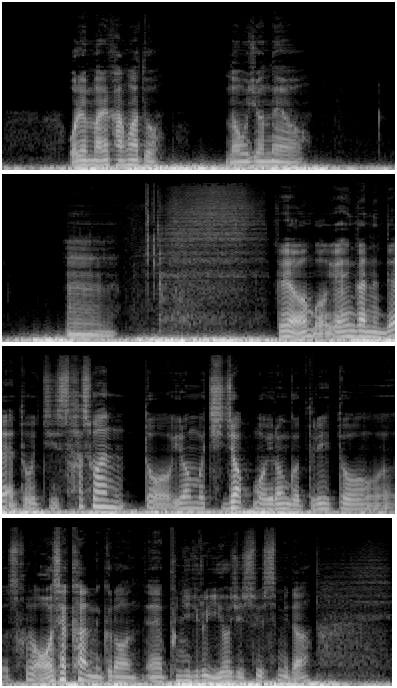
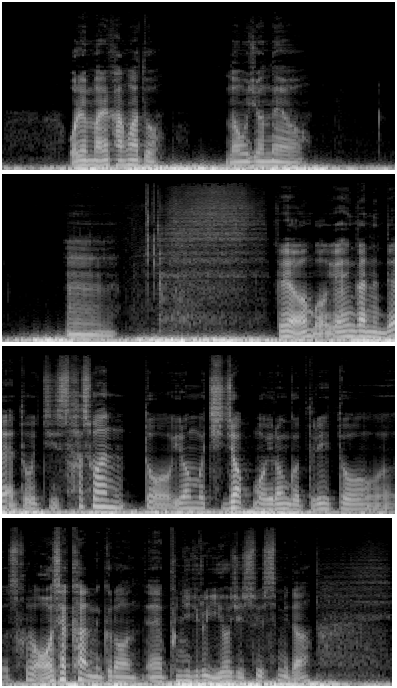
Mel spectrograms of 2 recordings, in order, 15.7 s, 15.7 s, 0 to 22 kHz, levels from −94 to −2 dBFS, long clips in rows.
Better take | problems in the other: neither | low rumble; faint; throughout; 20 dB below the speech; the same in both

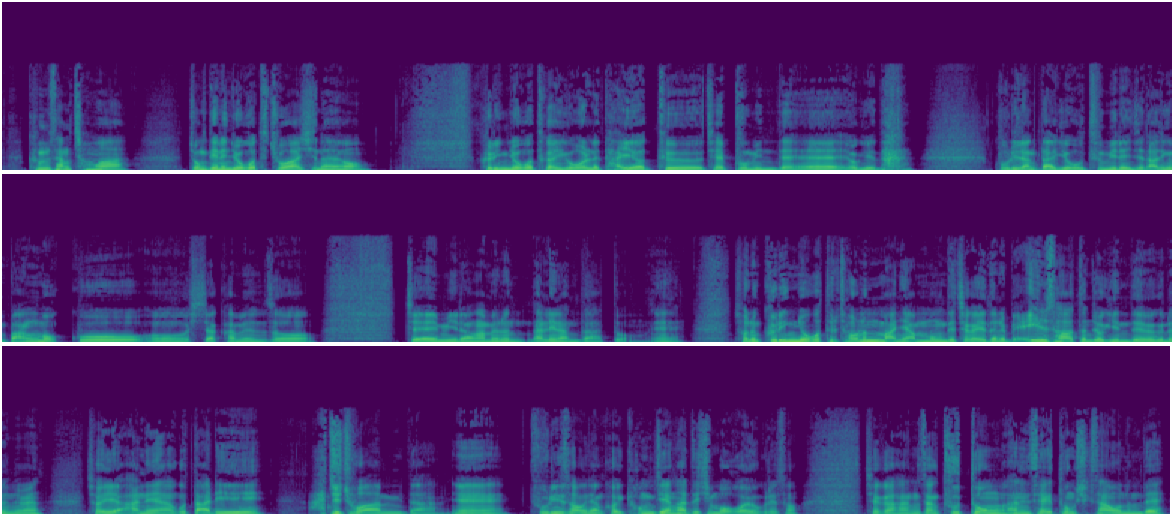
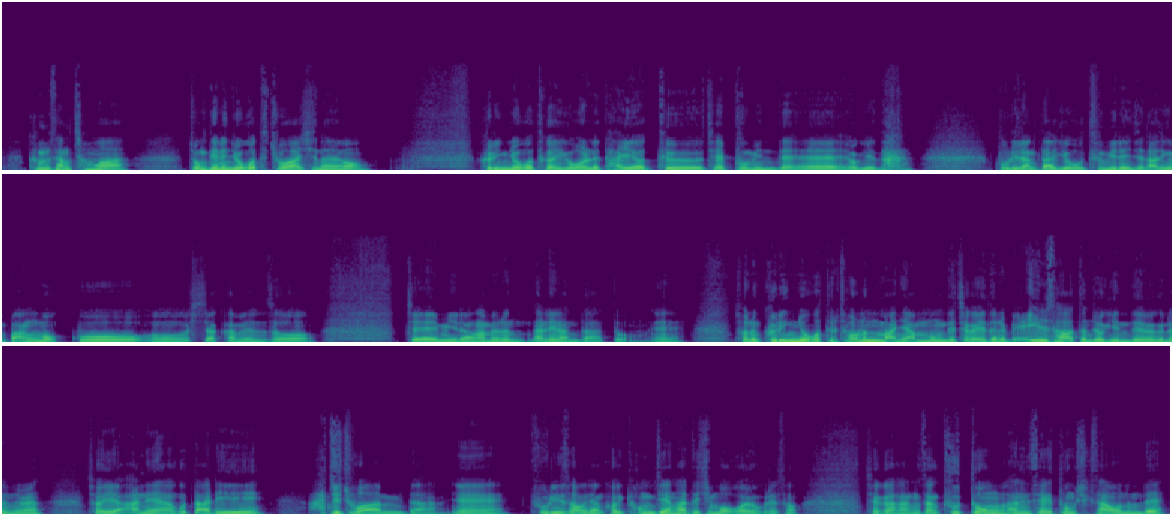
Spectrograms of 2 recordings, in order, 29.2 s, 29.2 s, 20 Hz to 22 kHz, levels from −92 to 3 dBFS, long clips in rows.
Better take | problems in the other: first | muffled; very; fading above 2.5 kHz

